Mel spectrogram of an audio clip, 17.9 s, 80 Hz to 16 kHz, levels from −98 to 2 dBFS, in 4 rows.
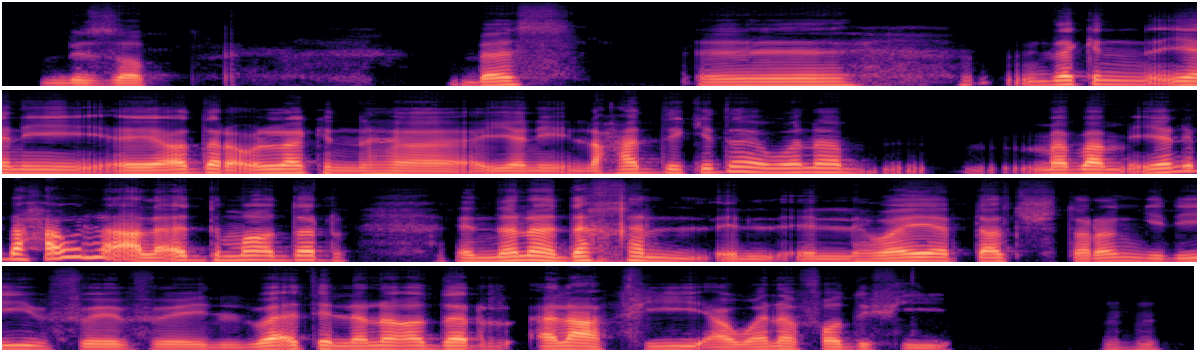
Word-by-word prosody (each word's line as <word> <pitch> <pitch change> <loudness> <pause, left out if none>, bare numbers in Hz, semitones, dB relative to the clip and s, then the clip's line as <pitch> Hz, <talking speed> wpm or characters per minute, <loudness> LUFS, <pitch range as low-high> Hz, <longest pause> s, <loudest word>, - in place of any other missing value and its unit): بالضبط. 115 -1 -4 1.1
بس. 155 +2 -2 0.5
آآ 140 +2 -2 0.6
لكن 170 +1 -1
يعني 145 -2 -2
آآ 130 +1 +4
أقدر 150 +2 +4
أقول 150 - +2
لك 155 -2 +2
إنها 120 -4 -3
يعني 120 0 -3
لحد 150 +5 -1
كده 170 +5 -1
وأنا 170 +1 +1
م 155 - -13 0.6
مبعم 145 +1 +2
يعني 175 +7 0
باحاول 265 +7 +4
على - - +6
قد 180 +1 +2
ما 180 +1 +2
أقدر 185 -3 +1 0.4
إن 135 +3 -1
أنا 175 +2 +6
أدخَّل 170 +2 +2 0.3
ال 110 +1 -8
الهواية 125 +7 +2
بتاعة 140 -1 0
الشطرنج 135 +2 -5
دي 140 +3 -5
ف 125 - -14
في 115 -1 -3
الوقت 120 +9 +1
اللي 135 -3 +1
أنا 145 +1 +2
أقدر 140 -3 +1
ألعب 130 -1 +5
فيه 130 -2 -6
أو 115 +1 0
أنا 125 +1 0
فاضي 120 0 -3
فيه. 100 -4 -12 0.6
اهم. 110 0 -16
140 Hz, 145 wpm, -23 LUFS, 120-155 Hz, 1.1 s, على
